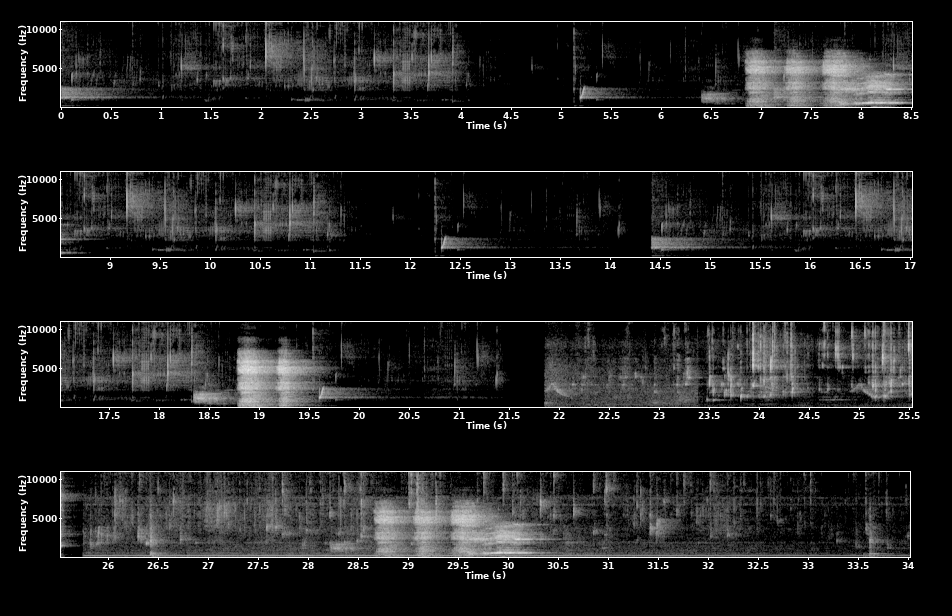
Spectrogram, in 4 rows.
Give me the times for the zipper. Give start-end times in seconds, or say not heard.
not heard.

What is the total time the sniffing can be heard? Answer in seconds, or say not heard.
5 s.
